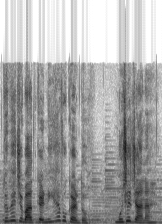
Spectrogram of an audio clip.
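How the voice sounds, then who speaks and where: A woman's voice: on the high side, expressive, fairly quick, bright, forceful tone, soft background music. A woman dubbing a film role, a proud young woman who speaks in a curt, dismissive, defiant way. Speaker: dub actress.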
